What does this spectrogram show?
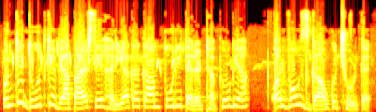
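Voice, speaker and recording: A woman storyteller reading a scripted bedtime moral tale in an expressive narrating style. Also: fairly high pitch, a little slow, noisy background.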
